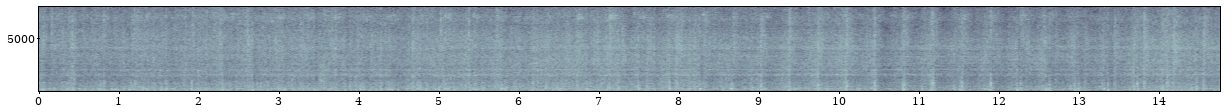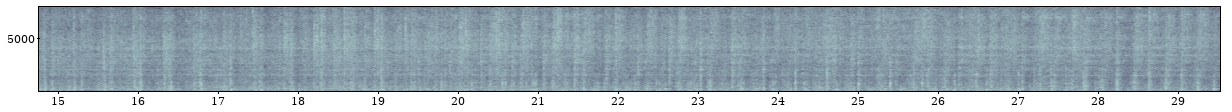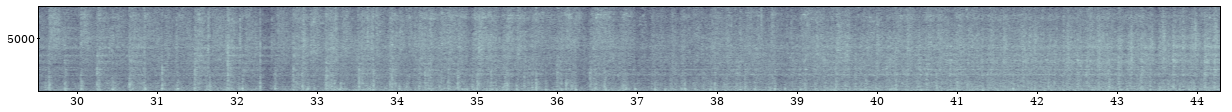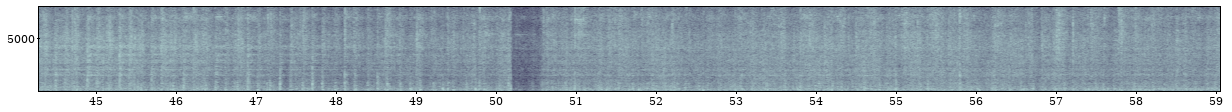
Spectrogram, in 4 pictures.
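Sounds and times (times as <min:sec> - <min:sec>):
train wheels clattering over rail joints: 0:00.0 - 0:59.0.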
